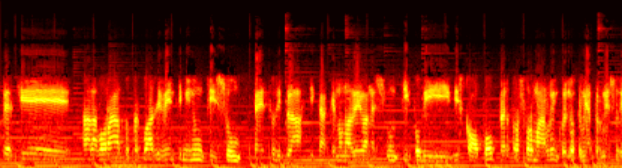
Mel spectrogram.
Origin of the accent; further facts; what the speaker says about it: Mason Vicentino, Veneto, Italy; Mason Vicentino, è un piccolo paesino sulle colline in provincia di Vicenza.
